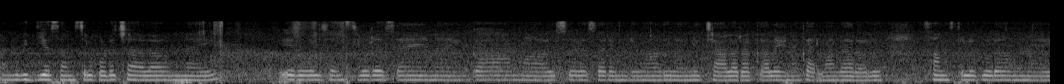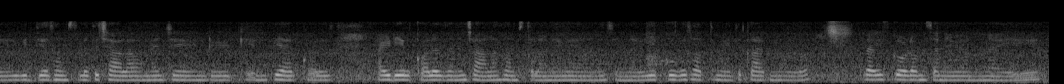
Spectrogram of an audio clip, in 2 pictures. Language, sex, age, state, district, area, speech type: Telugu, female, 18-30, Andhra Pradesh, Kakinada, urban, spontaneous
